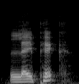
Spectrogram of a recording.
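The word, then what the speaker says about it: Lepic: started first we have I think that they pronounced this lay pick I mean to me it just says lipic but whatever it's this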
